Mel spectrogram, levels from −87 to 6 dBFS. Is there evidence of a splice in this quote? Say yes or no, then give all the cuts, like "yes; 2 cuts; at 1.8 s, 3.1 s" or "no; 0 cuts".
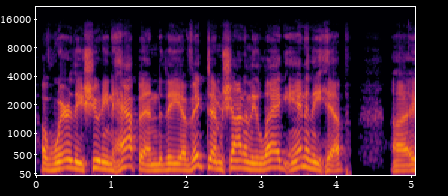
no; 0 cuts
